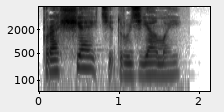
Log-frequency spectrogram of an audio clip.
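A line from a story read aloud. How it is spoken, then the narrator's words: Tearful, sepulchral voice. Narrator (Russian): заплакал, гробовым голосом сказал им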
